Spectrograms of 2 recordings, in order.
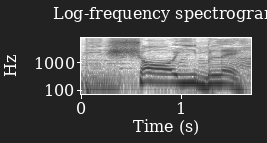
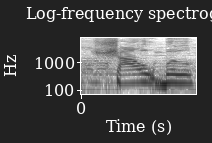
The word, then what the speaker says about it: Schäuble: Si dice Schäuble. Non è difficile. Schäuble, Schäuble, Schäuble, Schäuble. Noi inglesizziamo tutti. Non è difficile. Schäuble. Tutte le lettere vanno le. A U si legge OI.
